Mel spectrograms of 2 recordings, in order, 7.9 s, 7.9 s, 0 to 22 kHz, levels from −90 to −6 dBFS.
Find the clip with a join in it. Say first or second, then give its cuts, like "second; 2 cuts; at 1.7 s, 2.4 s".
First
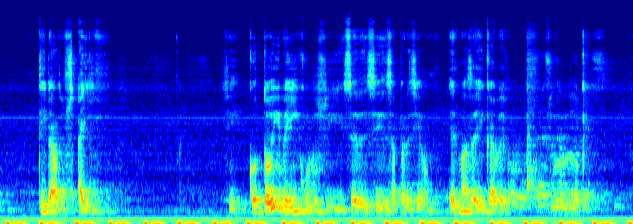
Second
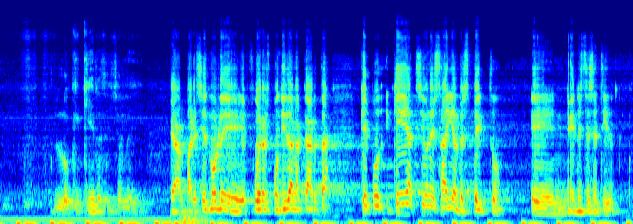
second; 1 cut; at 2.0 s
